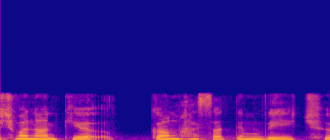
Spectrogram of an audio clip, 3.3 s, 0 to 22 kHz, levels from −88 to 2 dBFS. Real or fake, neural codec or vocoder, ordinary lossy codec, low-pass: fake; codec, 16 kHz, 2 kbps, FunCodec, trained on LibriTTS, 25 frames a second; none; 7.2 kHz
